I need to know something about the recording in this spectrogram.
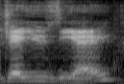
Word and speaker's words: Juza: That's actually how Martin taught me how to say his last name, the way it's pronounced in Czech. His last name is Juza. So when I first met him, he wrote on a sheet of paper YOU-ZAH.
